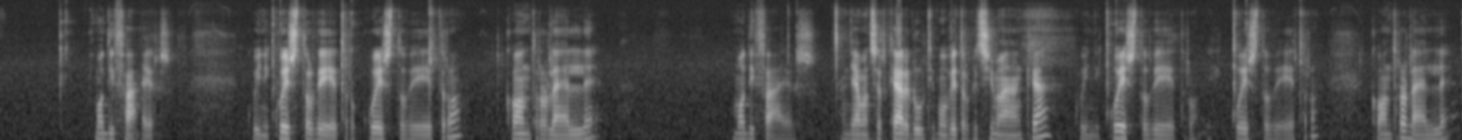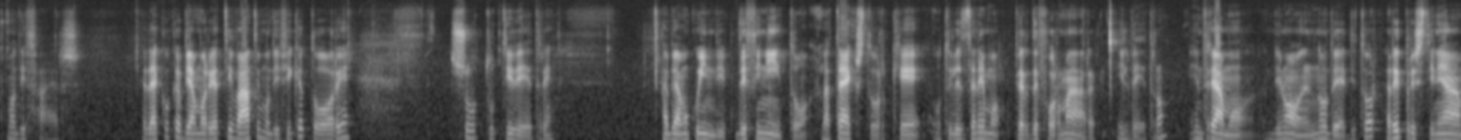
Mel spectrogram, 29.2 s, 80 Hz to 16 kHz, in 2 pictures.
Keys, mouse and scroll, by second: 3.0-5.1 right drag, 5.4 ctrl+l, 8.2 middle click, 8.9-11.4 middle drag, 11.4-14.3 right drag, 14.0 ctrl+l, 17.6-20.1 middle drag, 26.0-27.8 middle drag, 28.4 middle click.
